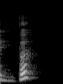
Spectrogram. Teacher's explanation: when you say book both your lips touch and then pop open this sound is voiced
